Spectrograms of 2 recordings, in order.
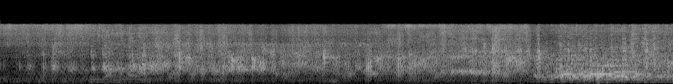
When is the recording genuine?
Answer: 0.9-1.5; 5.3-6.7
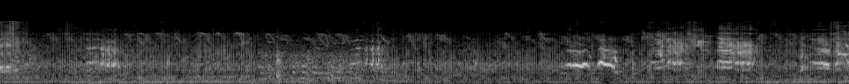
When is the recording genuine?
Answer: 2.6-3.9

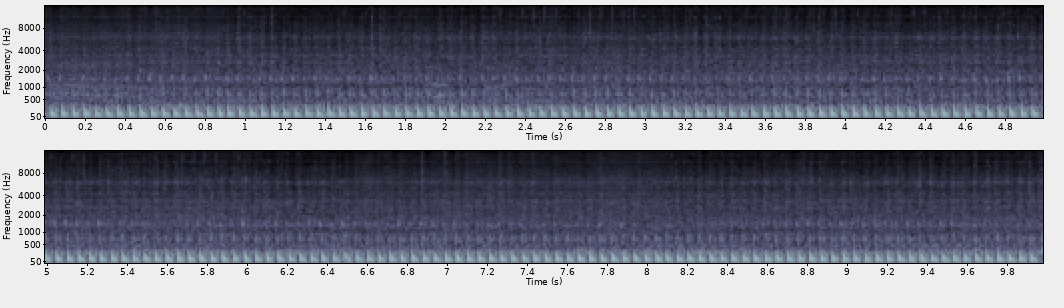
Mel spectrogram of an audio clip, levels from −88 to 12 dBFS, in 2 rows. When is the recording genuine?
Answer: 0.9-6.5; 8.1-10.0

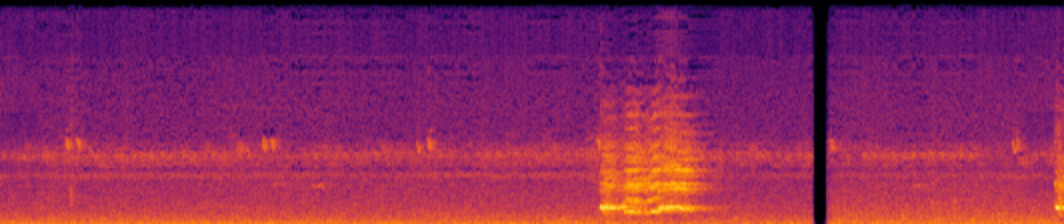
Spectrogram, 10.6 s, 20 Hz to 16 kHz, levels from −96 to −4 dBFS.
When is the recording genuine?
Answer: 0.0-2.0; 2.9-5.9; 7.3-10.6

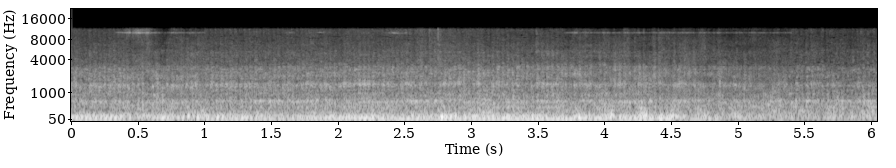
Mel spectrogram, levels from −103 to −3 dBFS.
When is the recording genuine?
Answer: 0.0-0.4; 1.0-3.7; 5.4-6.0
